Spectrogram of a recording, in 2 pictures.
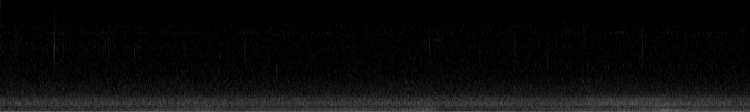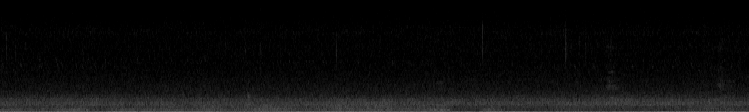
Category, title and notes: Soundscapes > Urban
Nearby Industrial Highway
Taken in a small trench in a nature walk nearby a busy highway with heavy trucks and trains passing through.
Machinery, Highway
